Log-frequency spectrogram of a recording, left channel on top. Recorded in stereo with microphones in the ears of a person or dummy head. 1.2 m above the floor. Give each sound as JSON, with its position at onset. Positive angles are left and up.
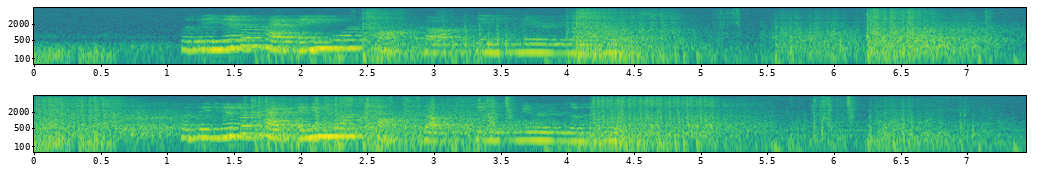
{"t": 1.1, "sound": "a woman speaking", "side_deg": -35, "distance_m": 2.0}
